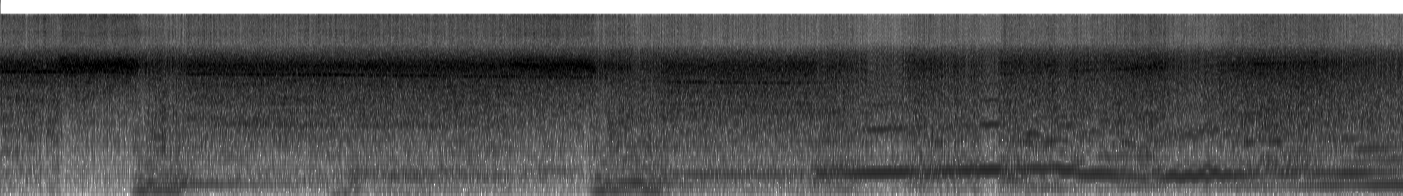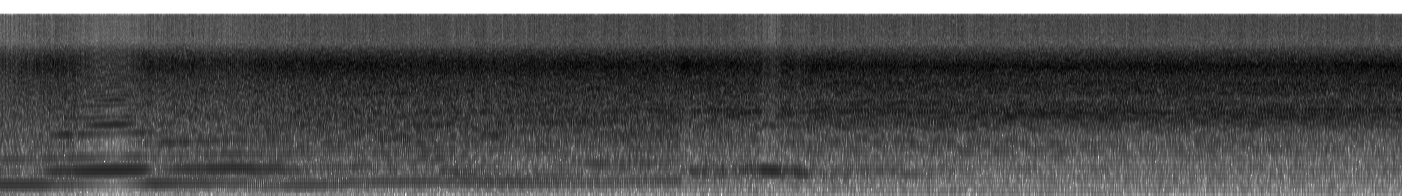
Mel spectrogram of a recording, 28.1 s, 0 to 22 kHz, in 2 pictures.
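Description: Infiniti G35's 3.5-litre V6 being run on a chassis dyno: a few short throttle blips, then a full-throttle dyno pull with the engine note climbing steadily for about thirteen seconds. The throttle then shuts abruptly and the revs fall back toward idle, with another rise starting near the end.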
